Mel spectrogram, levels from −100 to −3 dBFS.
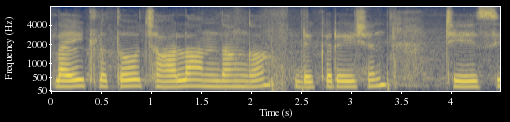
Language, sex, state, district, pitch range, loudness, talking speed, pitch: Telugu, female, Andhra Pradesh, Annamaya, 195-215 Hz, -16 LUFS, 65 wpm, 200 Hz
